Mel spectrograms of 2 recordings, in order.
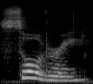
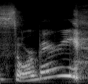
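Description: First: The middle consonant is pronounced as a V. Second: The middle consonant is pronounced as a B. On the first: The speaker calls it right. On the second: The speaker calls it wrong.

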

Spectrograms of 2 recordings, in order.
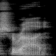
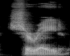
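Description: First: It is said with a British pronunciation. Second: It is said with an American pronunciation.

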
